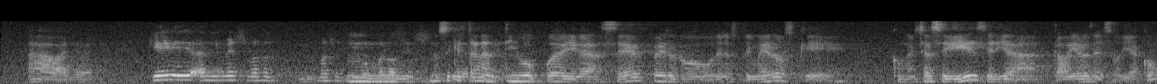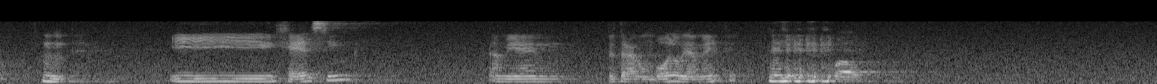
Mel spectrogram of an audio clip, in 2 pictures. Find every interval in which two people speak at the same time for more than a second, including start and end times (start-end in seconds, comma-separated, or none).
3.4-5.2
